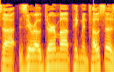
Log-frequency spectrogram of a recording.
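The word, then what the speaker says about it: xeroderma pigmentosum: I explained, or at least I tried to pronounce, xeroderma pigmentosa.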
